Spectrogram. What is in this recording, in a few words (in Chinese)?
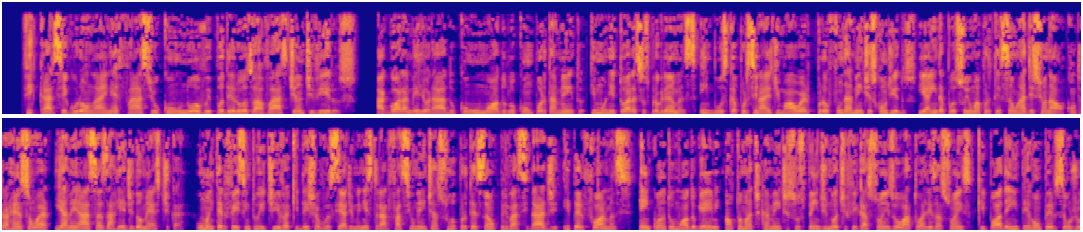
葡萄牙语男 外语 小语种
